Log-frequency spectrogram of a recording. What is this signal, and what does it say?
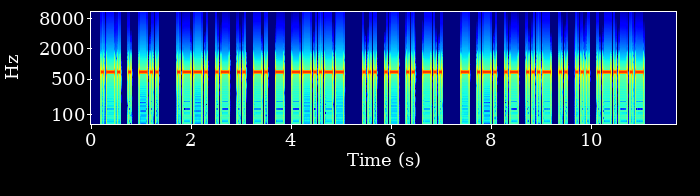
Morse code, heard as a keyed tone, about 22 wpm, 700 Hz. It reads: RED PAINT, SAID TRAVIS.
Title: A Sound Of Thunder 22wpm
